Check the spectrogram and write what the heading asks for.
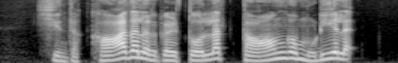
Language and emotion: Tamil, angry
